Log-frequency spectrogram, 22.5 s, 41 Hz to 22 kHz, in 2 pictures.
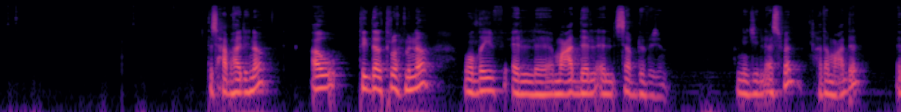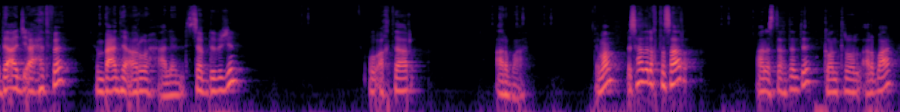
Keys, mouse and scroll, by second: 1.7-3.0 drag, 5.0-10.5 drag, 11.0 ctrl+z, 12.6-15.1 drag, 17.5 click, 20.2 click, 22.1 ctrl+4.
